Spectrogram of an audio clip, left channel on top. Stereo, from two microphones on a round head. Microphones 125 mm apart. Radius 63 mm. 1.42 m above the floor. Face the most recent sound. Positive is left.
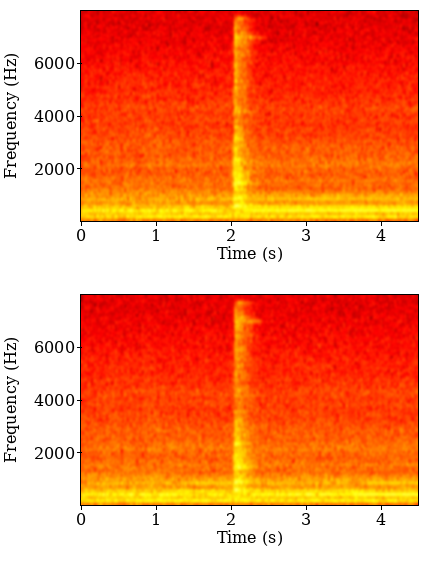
turn(degrees=60)  # may be behind; listen again after turning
